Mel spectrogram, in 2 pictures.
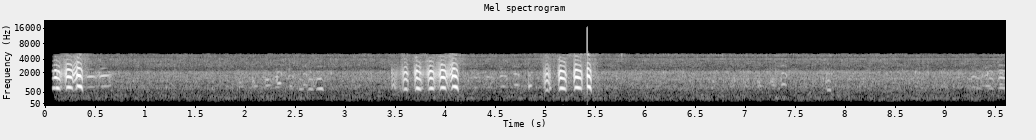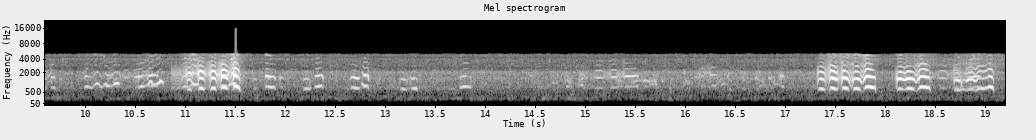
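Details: A male montane brown frog calling in a flooded rice field in early spring, 8 March 2013, gives short bursts of rapid, chuckling pulses separated by pauses of several seconds.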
